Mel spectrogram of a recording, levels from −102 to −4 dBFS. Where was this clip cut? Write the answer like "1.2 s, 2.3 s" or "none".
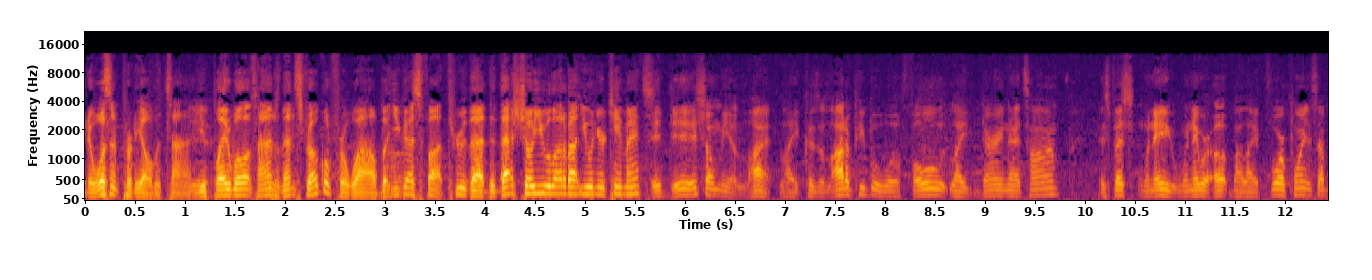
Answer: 10.5 s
